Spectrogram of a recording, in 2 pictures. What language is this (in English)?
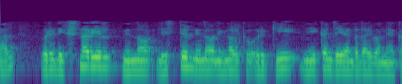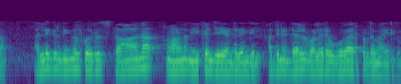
Malayalam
